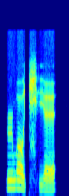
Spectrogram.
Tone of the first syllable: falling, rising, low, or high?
falling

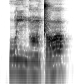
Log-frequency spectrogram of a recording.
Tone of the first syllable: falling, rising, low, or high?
low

